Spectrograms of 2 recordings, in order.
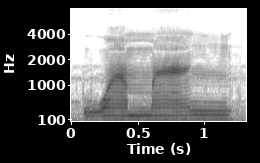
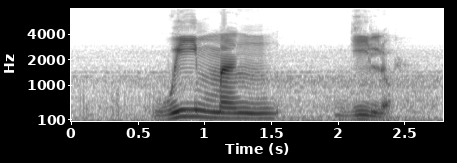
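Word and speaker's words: Huimanguillo: en el municipio de Huamanguilo. Perdón, pero es que no sé pronunciar bien. Se escribe, es Huimanguilo.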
